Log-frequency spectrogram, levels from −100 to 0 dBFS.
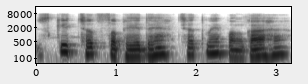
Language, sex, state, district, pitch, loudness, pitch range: Hindi, male, Uttar Pradesh, Saharanpur, 140 Hz, -17 LUFS, 120-150 Hz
